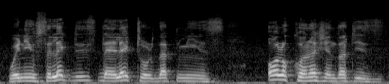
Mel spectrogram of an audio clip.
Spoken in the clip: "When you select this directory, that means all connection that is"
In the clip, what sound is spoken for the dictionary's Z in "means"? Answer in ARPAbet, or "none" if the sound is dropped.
Z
